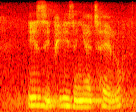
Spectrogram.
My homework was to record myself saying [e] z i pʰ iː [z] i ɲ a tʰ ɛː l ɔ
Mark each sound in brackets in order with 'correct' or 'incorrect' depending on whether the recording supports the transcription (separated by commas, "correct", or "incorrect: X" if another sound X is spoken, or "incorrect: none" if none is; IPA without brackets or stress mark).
incorrect: i, correct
